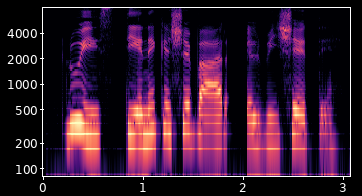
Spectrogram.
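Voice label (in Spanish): luis tiene que llevar el billete, spanish, female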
